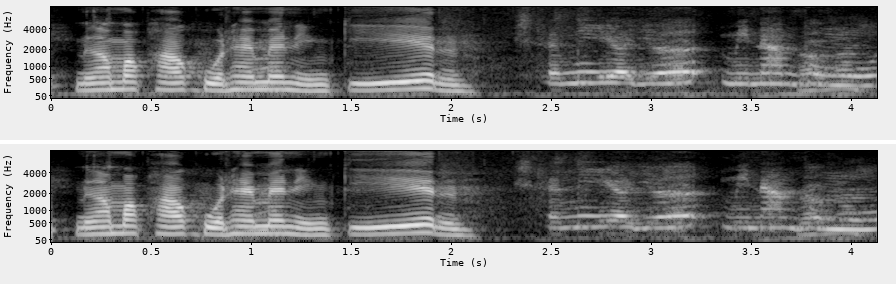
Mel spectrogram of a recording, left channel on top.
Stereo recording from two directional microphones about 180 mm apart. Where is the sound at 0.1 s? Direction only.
5° left (ahead or behind).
